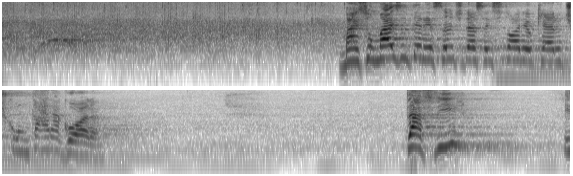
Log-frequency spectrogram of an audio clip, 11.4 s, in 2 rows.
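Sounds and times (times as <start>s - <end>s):
audience applause: 0.0s - 3.5s
speech: 3.4s - 6.8s, 9.8s - 10.4s.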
